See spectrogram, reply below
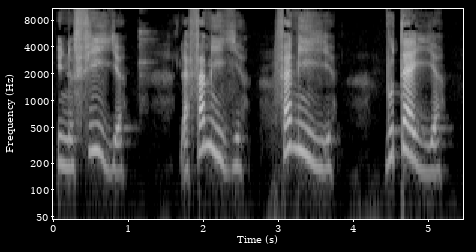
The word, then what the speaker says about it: bouteille: Muitas vezes as pessoas acham que tem que falar bouteille pronunciando o L marcado. Mas não é assim. Eu sempre indico que você tente fazer um I comprido, ou ainda que você interrompa um som no meio.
